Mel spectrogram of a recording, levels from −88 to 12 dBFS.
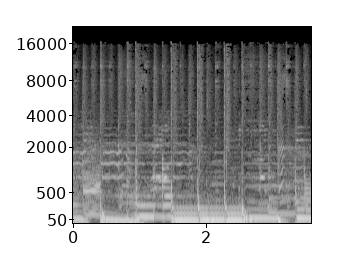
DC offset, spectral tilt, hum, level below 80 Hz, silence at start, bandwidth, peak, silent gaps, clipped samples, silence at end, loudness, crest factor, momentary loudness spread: under 0.1%; -5.5 dB/octave; none; -10 dBFS; 0 s; 17 kHz; 0 dBFS; none; under 0.1%; 0 s; -13 LUFS; 8 dB; 3 LU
